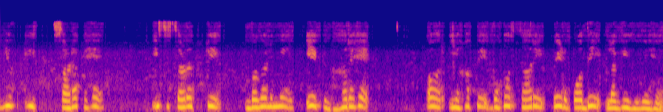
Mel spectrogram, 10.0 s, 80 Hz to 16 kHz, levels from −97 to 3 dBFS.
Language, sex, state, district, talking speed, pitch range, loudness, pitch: Hindi, female, Bihar, Saran, 140 wpm, 240-280 Hz, -15 LUFS, 265 Hz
